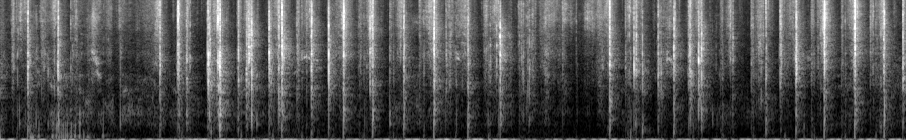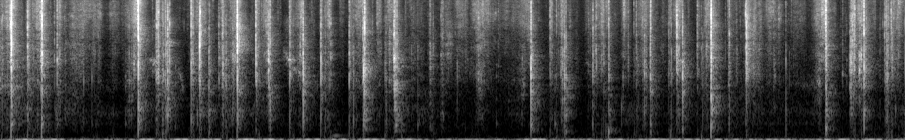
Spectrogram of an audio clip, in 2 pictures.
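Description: Tarot cards being shuffled up close, with rapid crisp riffling clicks and flutters repeating throughout while a person talks quietly over them.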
